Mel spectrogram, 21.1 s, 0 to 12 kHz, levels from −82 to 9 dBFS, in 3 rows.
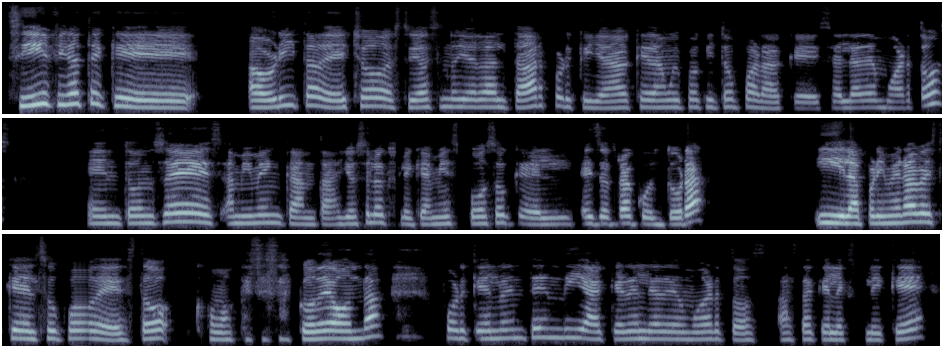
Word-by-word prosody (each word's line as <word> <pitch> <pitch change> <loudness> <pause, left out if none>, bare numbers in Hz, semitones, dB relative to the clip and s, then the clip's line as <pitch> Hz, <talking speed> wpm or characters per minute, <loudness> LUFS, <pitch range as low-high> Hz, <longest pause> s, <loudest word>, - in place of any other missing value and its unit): Sí, 280 +5 +6
fíjate 310 0 +2
que 215 -5 +3 0.3
ahorita, 245 +6 +1
de 215 -4 +2
hecho, 250 +3 -1
estoy 215 -1 -4
haciendo 230 +2 -4
ya 230 -1 -2
el 220 - -3
altar 220 +3 0
porque, 230 -5 -7
ya 200 +1 -2
queda 215 0 -4
muy 215 0 -6
poquito 225 +1 -9
para 195 -4 -4
que 185 -1 -7
sea 195 +1 -10
el 200 - -7
Día 200 - -3
de 210 0 -5
Muertos, 210 - -5 0.5
entonces 220 +4 +3
a 210 - -3
mí 220 0 -2
me 230 +1 -1
encanta, 190 -5 -4
yo 200 +1 -3
se 225 - -7
lo 235 - 0
expliqué 190 -4 -6
a - - -4
mi 200 +1 -3
esposo, 210 +2 -5
que 195 -2 -4
él 190 +1 -5
es 205 0 -3
de 205 - -2
otra 215 +3 +1
cultura 190 - +3 0.8
y 230 -1 +6
la 210 -1 +8
primera 220 +4 +4
vez 255 -1 +2
que 245 -1 +3
él 225 - 0
supo 240 0 -1
de 205 -4 +3
esto, 230 +5 -1
como 210 -2 -6
que 210 - -13
se 215 - -14
sacó 220 +1 -1
de 235 +1 +6
onda, 240 +7 +4 0.4
porque, 240 -2 -3
él 235 - -2
no 245 - -4
entendía 260 -2 -1
que 220 - -5
era 225 +1 -1
el 235 - -2
Día 225 0 -2
de 220 -1 -4
Muertos. 215 -2 -6
Hasta 210 +1 -7
que 210 +1 -4
le 205 - 0
expliqué, 210 +5 -3
220 Hz, 200 wpm, -22 LUFS, 205-240 Hz, 0.8 s, la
